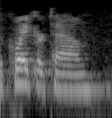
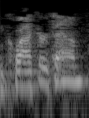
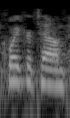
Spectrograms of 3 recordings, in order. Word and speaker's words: Quakertown: It's not convenient to drive 6 hours to Quakertown. Which, by the way, I've been pronouncing Quackertown.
